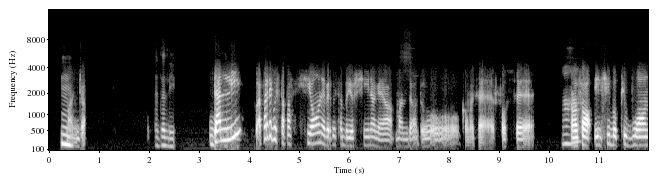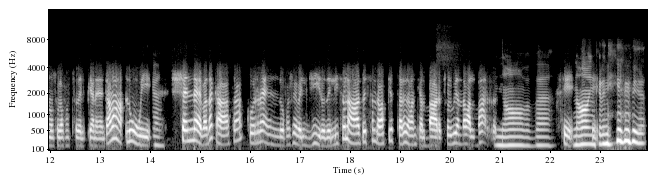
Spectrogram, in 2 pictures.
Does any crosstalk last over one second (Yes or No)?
No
